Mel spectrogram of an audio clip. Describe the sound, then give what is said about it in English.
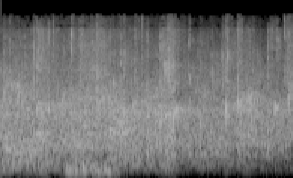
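An audience applauds with dense, steady clapping at a fairly loud, even level for the full two seconds after a couple wins a dance contest, and a brief burst of cheering voices mixes in early on. “So you cheer because we won a dance contest, but not because our marriage has lasted a long time.”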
